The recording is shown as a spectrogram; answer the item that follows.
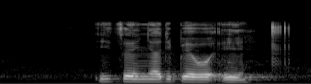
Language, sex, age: Southern Sotho, male, 26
